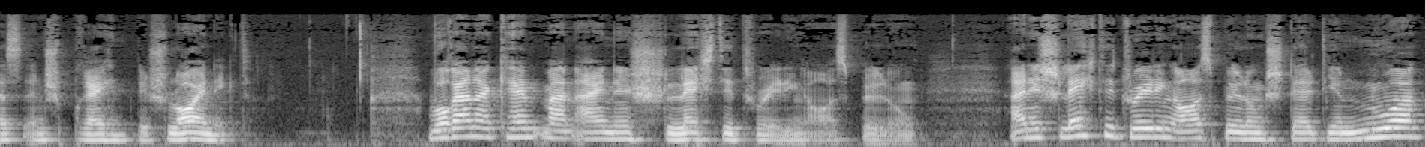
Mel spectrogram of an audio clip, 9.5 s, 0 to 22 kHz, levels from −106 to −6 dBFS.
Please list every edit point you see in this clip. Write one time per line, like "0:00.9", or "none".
none

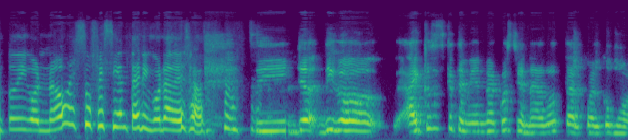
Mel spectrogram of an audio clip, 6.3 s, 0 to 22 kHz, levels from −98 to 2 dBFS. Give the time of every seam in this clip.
0:02.0

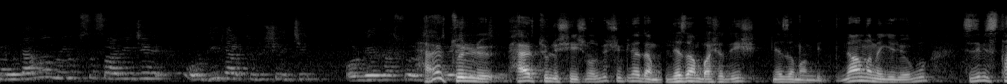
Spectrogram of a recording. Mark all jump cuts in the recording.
0:06.6
0:08.4

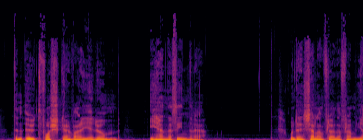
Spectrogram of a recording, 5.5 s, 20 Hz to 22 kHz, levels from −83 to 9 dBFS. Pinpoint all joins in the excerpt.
0:04.2

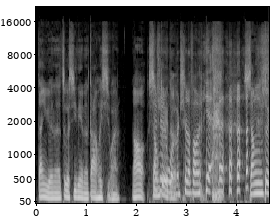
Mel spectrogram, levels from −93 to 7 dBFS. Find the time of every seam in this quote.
0:01.8

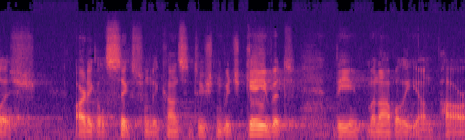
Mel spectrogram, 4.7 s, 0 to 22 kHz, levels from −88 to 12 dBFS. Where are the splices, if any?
none

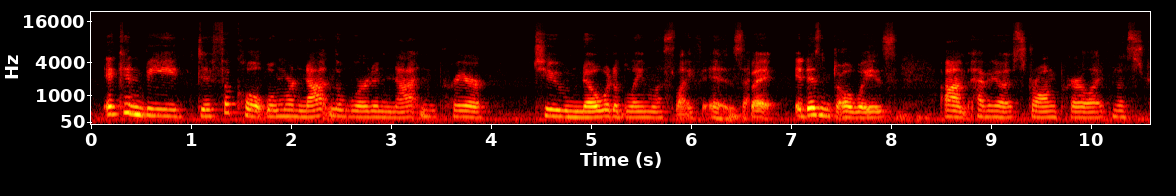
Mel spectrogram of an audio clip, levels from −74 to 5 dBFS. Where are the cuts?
0:06.6
0:08.8

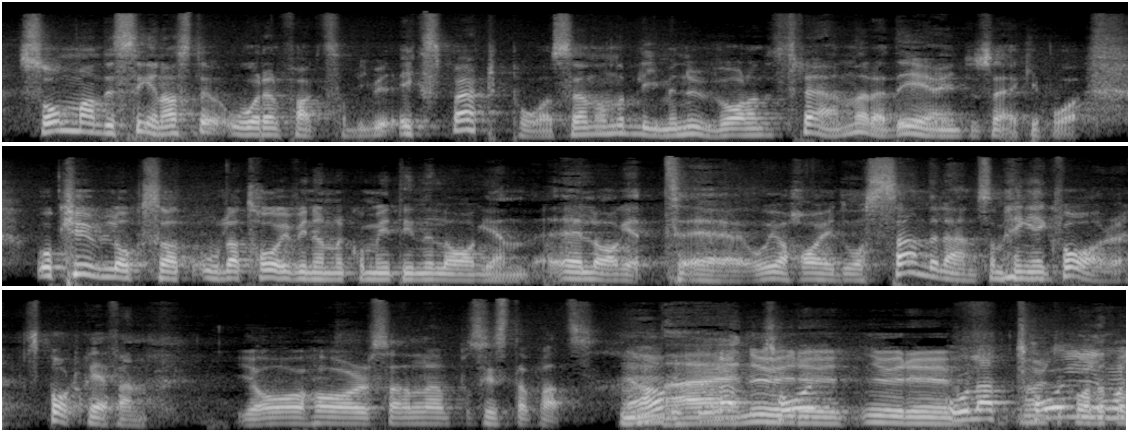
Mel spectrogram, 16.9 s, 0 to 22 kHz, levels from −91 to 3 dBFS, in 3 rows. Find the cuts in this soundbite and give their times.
0:14.6

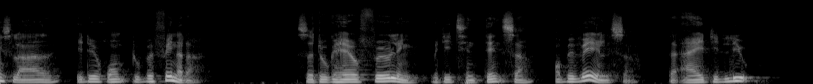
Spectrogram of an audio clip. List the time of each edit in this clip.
none

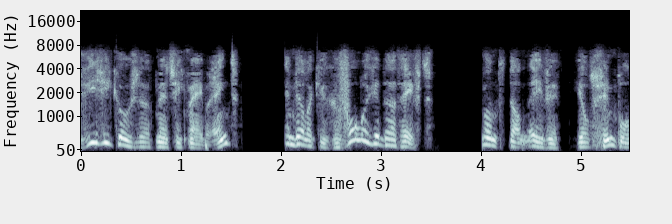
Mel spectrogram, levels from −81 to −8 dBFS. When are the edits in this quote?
none

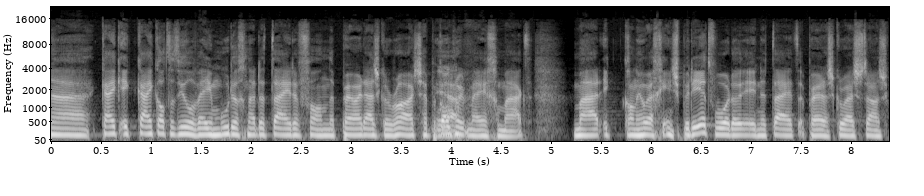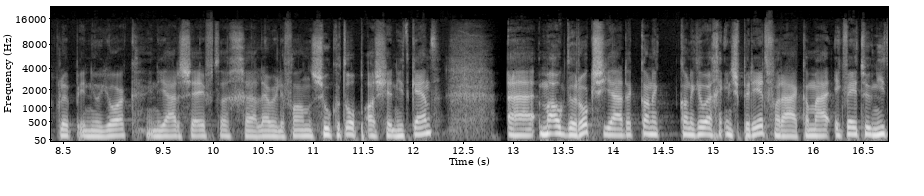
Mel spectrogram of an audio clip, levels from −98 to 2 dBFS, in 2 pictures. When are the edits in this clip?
none

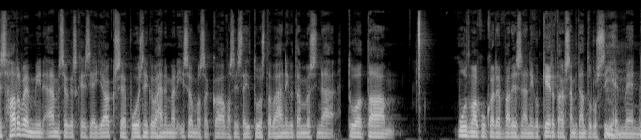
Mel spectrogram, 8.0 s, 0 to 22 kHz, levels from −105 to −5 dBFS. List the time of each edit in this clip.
0:04.3

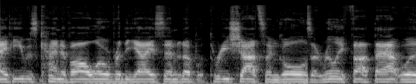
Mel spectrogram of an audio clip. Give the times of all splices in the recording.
0:03.1

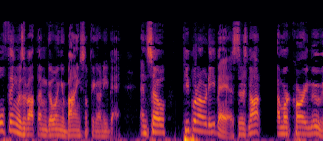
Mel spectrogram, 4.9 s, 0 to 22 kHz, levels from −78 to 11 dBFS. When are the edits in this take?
none

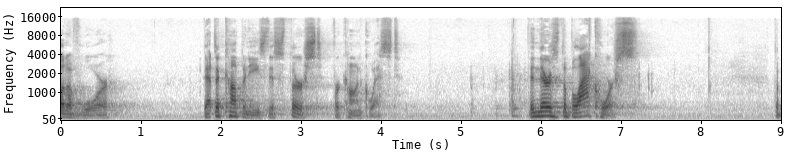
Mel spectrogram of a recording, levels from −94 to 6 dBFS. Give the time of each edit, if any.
0:01.9

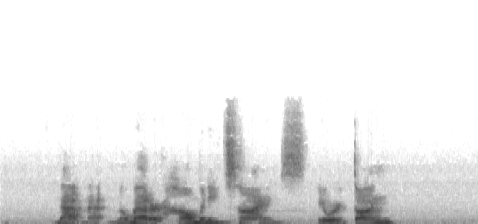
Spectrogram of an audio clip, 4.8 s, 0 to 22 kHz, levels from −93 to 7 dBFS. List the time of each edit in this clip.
0:03.1

